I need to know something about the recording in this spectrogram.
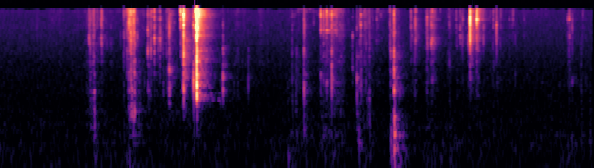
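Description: Calculator keys click as they are pressed.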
